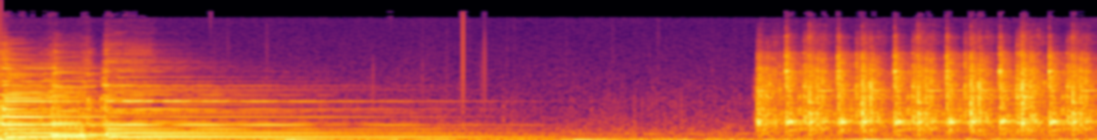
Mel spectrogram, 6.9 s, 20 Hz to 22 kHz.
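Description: A sustained musical chord rings out and fades, then an antique Jackson hand drill, made in Denver in 1898 and used mainly in coal mines, starts up with a fast, steady run of dry mechanical clicks and rattling that continues to the end.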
